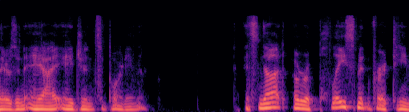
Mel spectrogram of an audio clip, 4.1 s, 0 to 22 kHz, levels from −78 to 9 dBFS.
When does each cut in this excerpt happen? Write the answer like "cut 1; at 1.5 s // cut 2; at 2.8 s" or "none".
none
